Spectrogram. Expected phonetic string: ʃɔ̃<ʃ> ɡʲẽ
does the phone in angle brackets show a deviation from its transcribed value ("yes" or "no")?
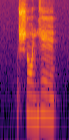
yes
